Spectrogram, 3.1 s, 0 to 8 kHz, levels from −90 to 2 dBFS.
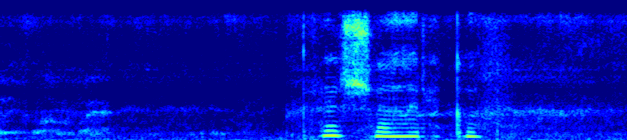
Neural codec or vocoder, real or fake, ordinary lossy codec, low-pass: codec, 16 kHz, 4 kbps, FunCodec, trained on LibriTTS, 50 frames a second; fake; none; 7.2 kHz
